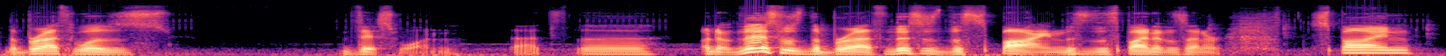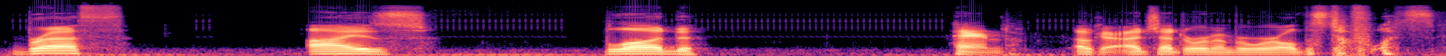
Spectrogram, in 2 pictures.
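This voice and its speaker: A man's voice: medium pitch, a little slow, pauses often, no echo. A man giving casual live gameplay commentary as a streamer, musing and hesitating as he thinks aloud. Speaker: game streamer.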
